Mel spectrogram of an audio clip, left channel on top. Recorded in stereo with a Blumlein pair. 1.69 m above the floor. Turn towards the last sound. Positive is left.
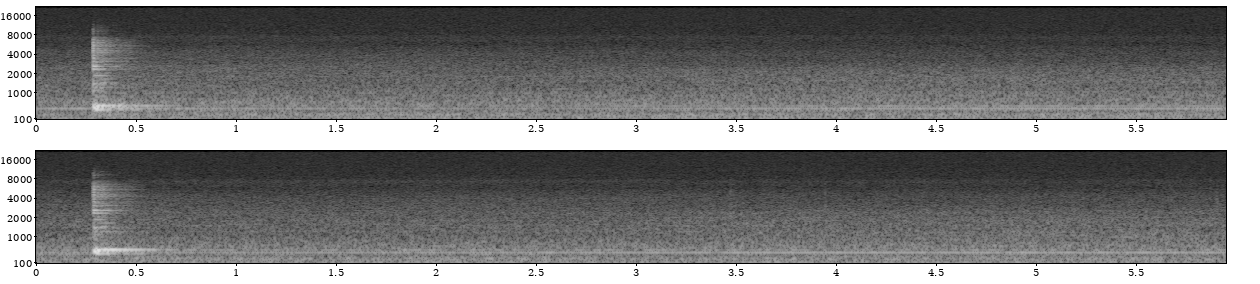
turn(degrees=65)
